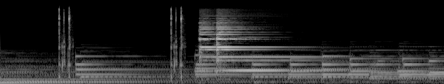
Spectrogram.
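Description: Subscribe-button sound effects over soft piano background music: two quick pairs of mouse clicks, then a bright notification-bell ding about halfway through that rings out and fades.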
